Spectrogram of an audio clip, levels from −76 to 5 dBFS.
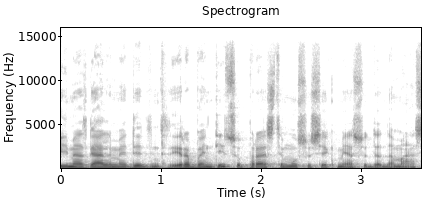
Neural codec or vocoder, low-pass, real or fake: none; 14.4 kHz; real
